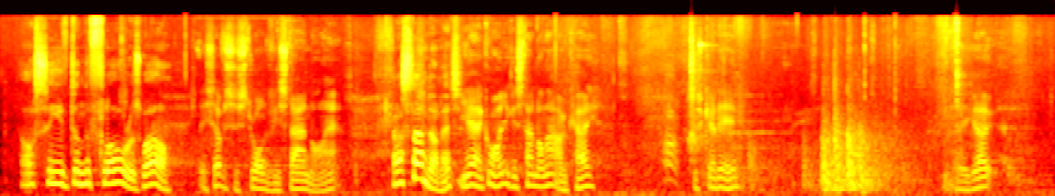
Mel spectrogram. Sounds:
Speech, outside, urban or man-made

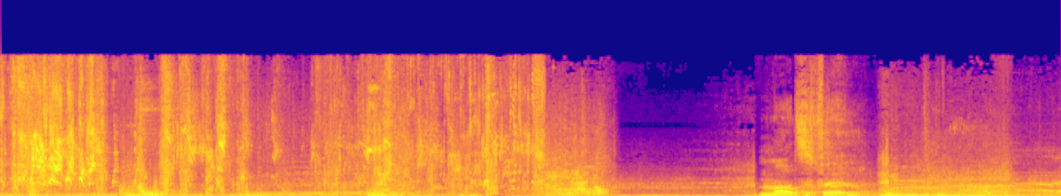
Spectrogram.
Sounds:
Music, Speech

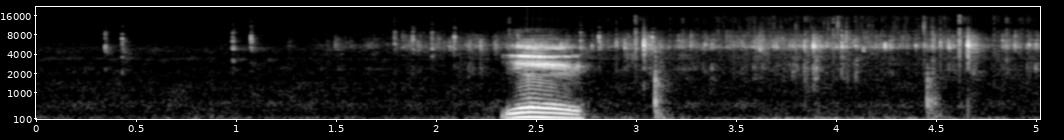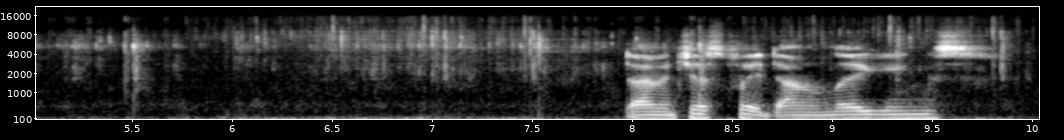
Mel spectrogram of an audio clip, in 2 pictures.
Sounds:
Speech

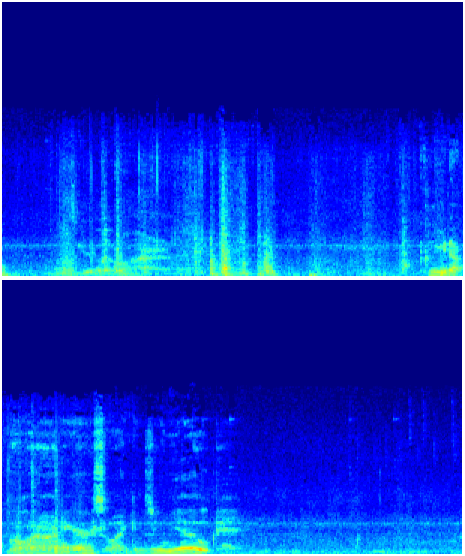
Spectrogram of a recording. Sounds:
Speech

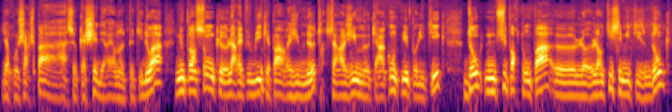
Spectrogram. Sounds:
Speech

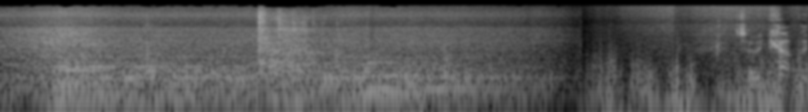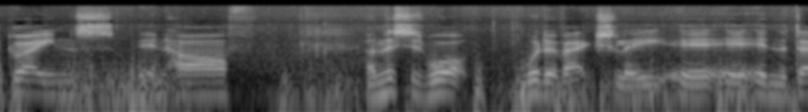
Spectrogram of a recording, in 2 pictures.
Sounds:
Speech, outside, rural or natural, Music

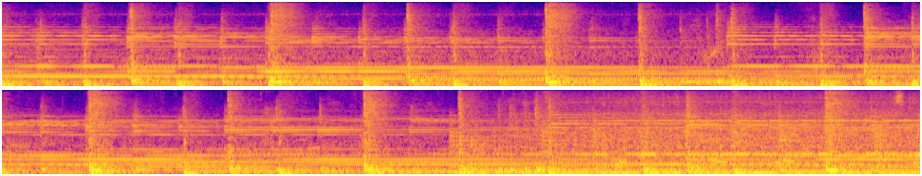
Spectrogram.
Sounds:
Speech, Music

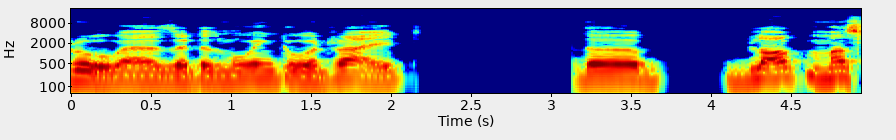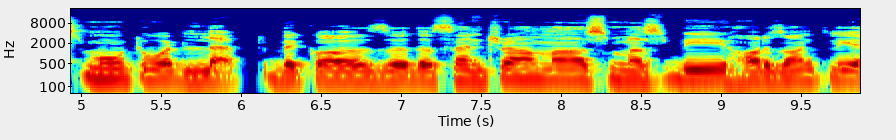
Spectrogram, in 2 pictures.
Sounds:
Speech

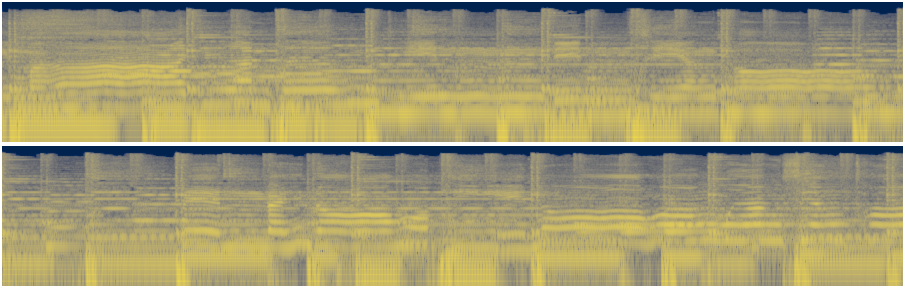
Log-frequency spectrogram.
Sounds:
Music

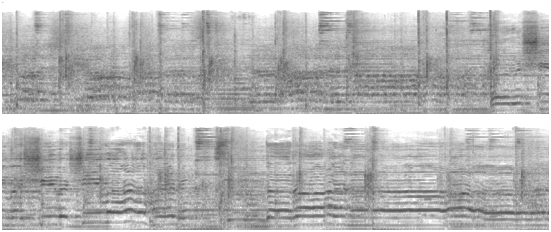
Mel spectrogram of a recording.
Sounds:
Male singing, Music

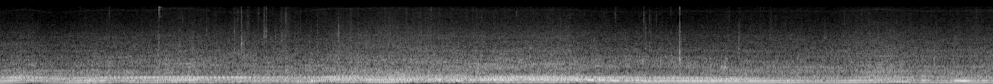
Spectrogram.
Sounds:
Car, Vehicle

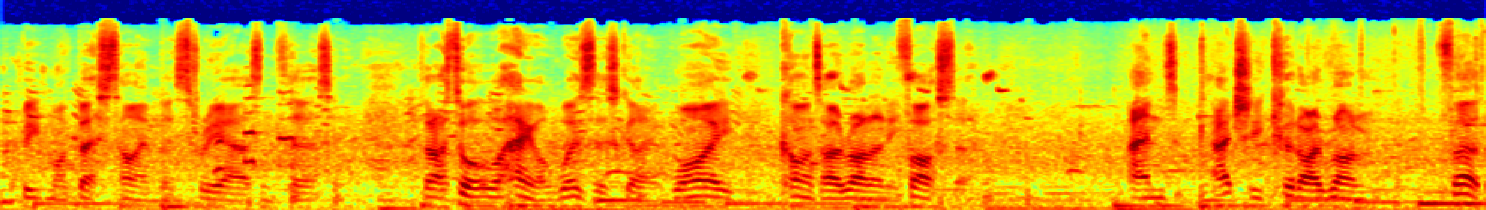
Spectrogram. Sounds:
outside, rural or natural, Music, Speech

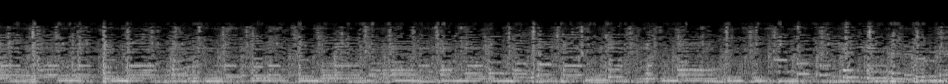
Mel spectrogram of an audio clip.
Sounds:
Heavy metal, Happy music, Music

